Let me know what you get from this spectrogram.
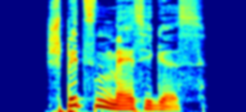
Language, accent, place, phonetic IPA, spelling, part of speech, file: German, Germany, Berlin, [ˈʃpɪt͡sn̩ˌmɛːsɪɡəs], spitzenmäßiges, adjective, De-spitzenmäßiges.ogg
- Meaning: strong/mixed nominative/accusative neuter singular of spitzenmäßig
